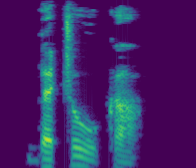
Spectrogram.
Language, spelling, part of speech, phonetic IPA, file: Polish, beczułka, noun, [bɛˈt͡ʃuwka], Pl-beczułka.ogg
